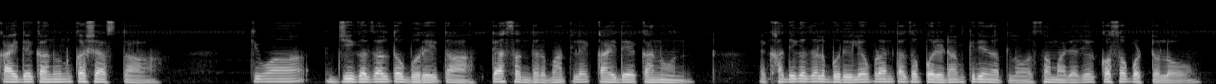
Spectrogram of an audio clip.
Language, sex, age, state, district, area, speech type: Goan Konkani, male, 30-45, Goa, Canacona, rural, spontaneous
